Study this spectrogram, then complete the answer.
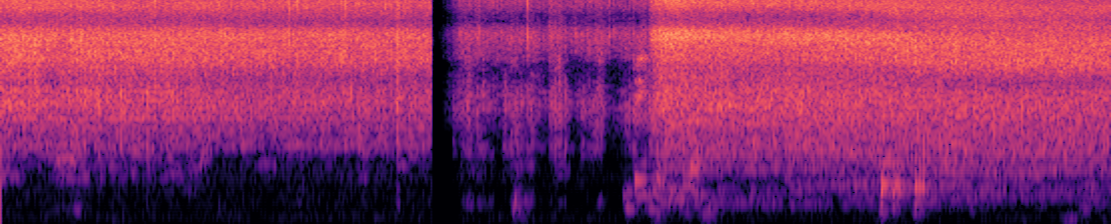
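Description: Mustard seeds and garlic fry in hot oil, giving a loud steady sizzle that drops away briefly midway as something is stirred or added, then resumes strongly with a few pops near the end.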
